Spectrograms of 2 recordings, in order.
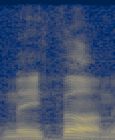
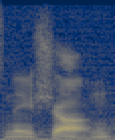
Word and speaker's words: Nahshon: Phares begat Hezron, and Hezron begat Ram, and Ram begat Amminadab, and Amminadab begat Nahshon," and that's Nahshon, I'm not mispronouncing that. It's not Nathan, it's Nahshon.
